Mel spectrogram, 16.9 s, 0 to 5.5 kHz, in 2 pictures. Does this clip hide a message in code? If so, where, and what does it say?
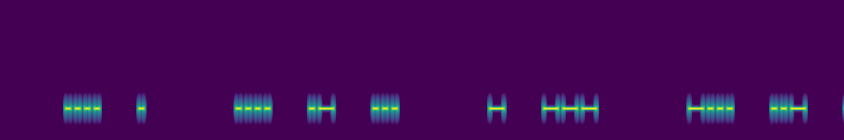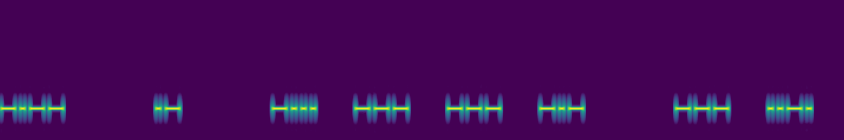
Yes: Morse code from 0.7 to 16.6 s, heard as a keyed tone, about 25 wpm, spaced as for 15 wpm, 600 Hz. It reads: HE HAS TO BUY A BOOK OF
